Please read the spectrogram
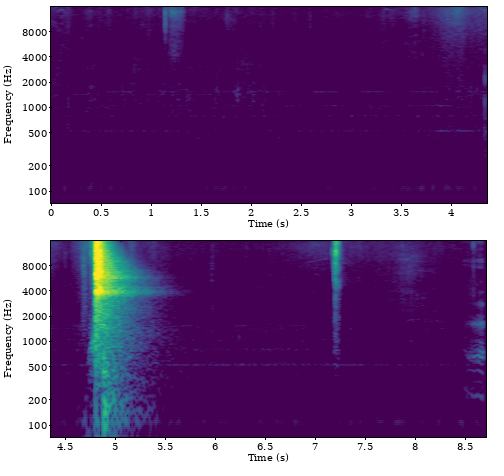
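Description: A golf driver striking a teed ball once, a sharp crack about five seconds in that rings and trails off over about half a second; the golfer puts the shot down to a low strike on the face and a bad swing. A faint tick follows a couple of seconds later.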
